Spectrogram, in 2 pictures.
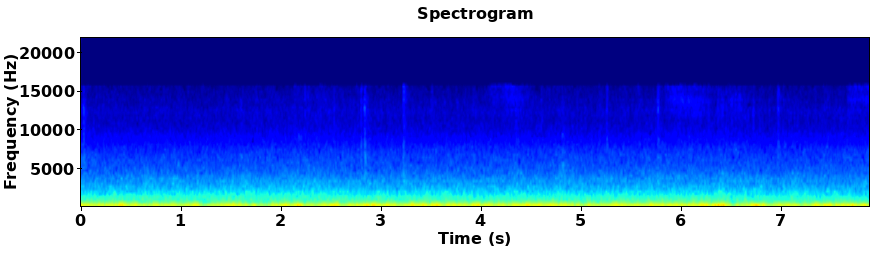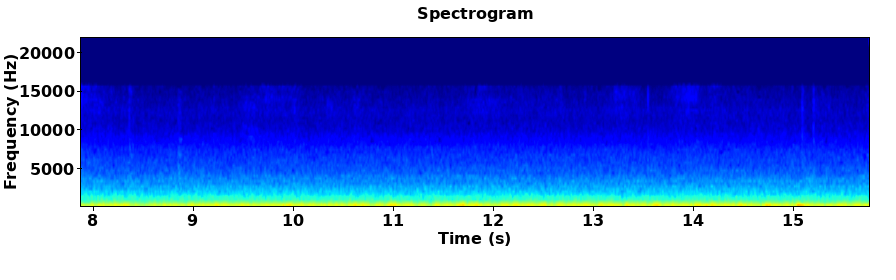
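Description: Interior noise of a driverless Yurikamome rubber-tyred train running, heard from inside the car: a steady hum over a low rumble.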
